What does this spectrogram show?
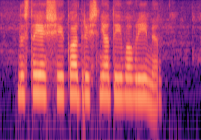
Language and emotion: Russian, neutral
